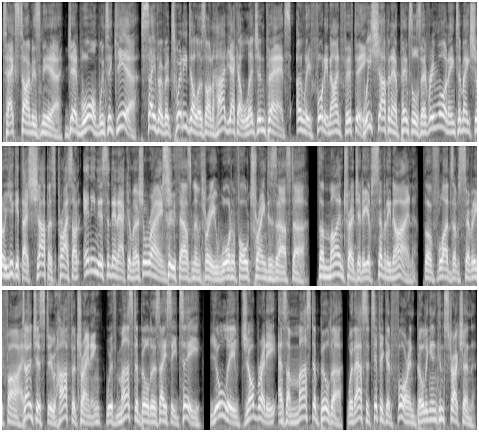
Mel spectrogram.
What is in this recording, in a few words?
Hard Sell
